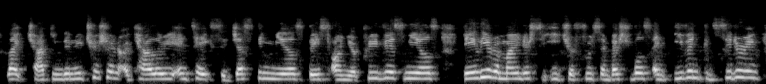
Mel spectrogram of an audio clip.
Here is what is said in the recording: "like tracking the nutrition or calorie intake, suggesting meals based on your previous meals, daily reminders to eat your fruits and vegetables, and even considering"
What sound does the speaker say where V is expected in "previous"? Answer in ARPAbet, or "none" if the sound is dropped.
V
